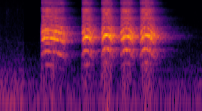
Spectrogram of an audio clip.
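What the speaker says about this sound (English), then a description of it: "The one that I tend to lean on the most is probably the crow call." A handheld power crow call blown as a locator call gives four sharp, raspy caws. A longer drawn note comes first, then three quicker ones in an even rhythm. The calls are loud and close, with no other sound around them.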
